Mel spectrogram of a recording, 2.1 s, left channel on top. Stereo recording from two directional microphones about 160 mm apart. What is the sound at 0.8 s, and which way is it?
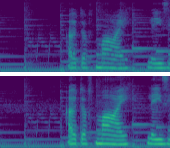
Speech, 50° right (ahead or behind).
